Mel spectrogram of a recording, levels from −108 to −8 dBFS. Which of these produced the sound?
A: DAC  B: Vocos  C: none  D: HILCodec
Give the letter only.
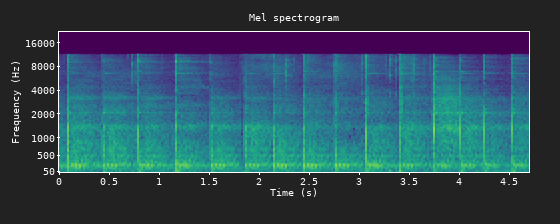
C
